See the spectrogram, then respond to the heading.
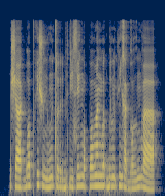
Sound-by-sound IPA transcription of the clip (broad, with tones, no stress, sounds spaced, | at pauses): ʃ aː˨ ɡ͡b ɔ˦ pʰ ɪ˦ ʃ ʊ˨ n β ũ˦ t o˨ r b ɪ˨ ɗ i˨ s eː˦ ŋ ɔ˨ p ɔ˦ β ã˦ ŋ l ɔ˨˦ ɡ͡b ʊ˦ l ũ˦ t͡ʃ ĩ˦ ɣ a˨ ɡ ɔ˨ ɣ ʊ˦ ŋ v aː˨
